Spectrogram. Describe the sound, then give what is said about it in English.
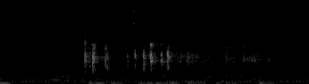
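Soft typing on a computer keyboard, a short cluster of quick, faint keystrokes in the middle, with quiet pauses on either side. “Literally, I type in”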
